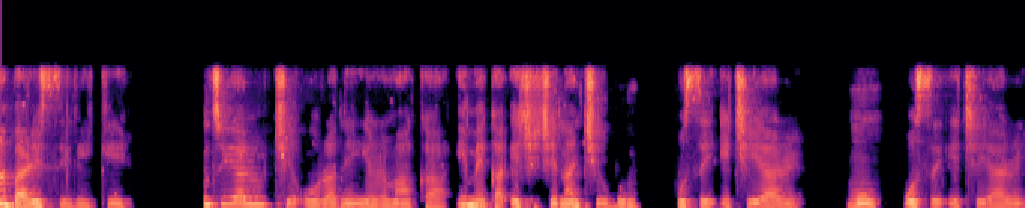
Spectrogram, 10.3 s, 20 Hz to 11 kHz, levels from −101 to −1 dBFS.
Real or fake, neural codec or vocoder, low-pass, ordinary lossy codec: real; none; 7.2 kHz; none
